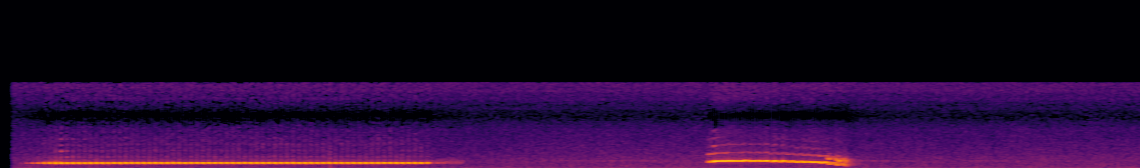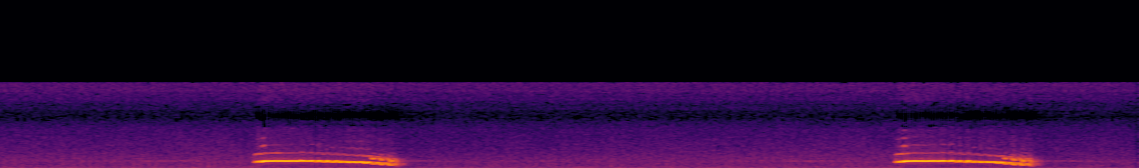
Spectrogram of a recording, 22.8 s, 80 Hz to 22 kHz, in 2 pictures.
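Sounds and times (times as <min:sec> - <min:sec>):
Eastern Screech Owl calling: 0:00.2 - 0:04.6, 0:07.0 - 0:08.7, 0:13.9 - 0:15.6, 0:20.3 - 0:21.9.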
